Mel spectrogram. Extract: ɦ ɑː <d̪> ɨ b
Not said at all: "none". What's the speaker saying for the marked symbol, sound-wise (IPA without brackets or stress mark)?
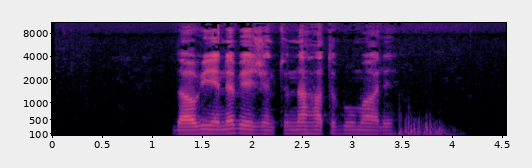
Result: t̪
